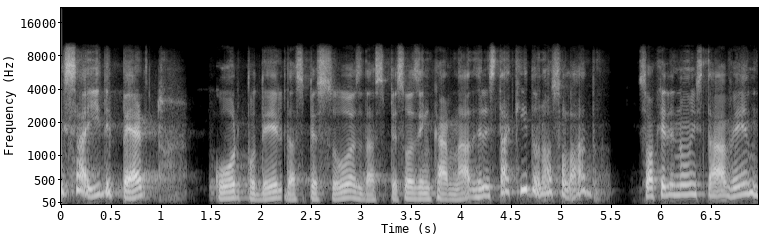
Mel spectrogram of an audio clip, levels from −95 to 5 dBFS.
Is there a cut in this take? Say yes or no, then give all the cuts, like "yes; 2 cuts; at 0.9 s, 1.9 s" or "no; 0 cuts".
yes; 3 cuts; at 1.5 s, 2.2 s, 3.0 s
